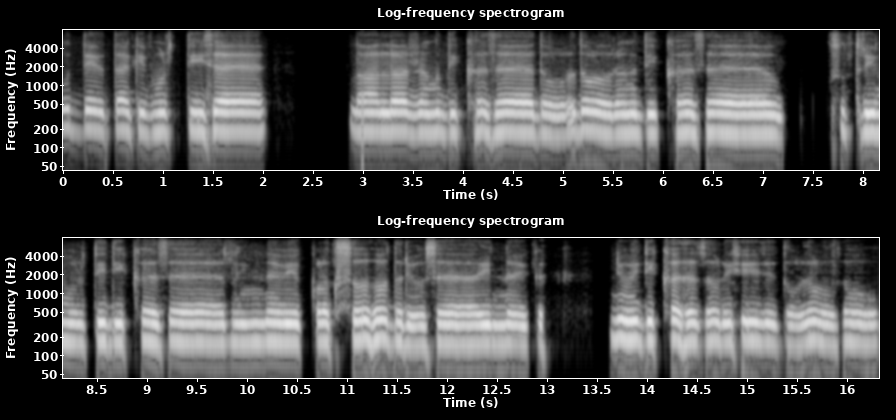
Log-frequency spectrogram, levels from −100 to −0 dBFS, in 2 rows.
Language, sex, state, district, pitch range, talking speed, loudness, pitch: Marwari, female, Rajasthan, Churu, 165-185 Hz, 75 wpm, -19 LUFS, 175 Hz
